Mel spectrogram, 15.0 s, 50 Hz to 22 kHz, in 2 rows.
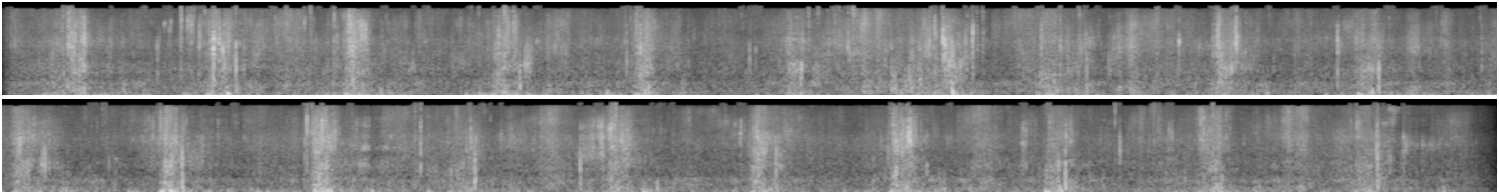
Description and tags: Boots walking through short grass. Heavy rain the previous day had created a large amount of mud which can also be heard in this recording. Should be enough space in between each step to be effectively cut up for Foley work.
Recorded with a NTG2 mono shotgun microphone into a R05 recorder.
